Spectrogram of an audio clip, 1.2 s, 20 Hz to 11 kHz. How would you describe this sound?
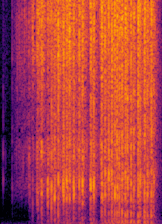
rustle.bub-Rip 3
recordings of various rustling sounds with a stereo Audio Technica 853A
bubble, rip, rustle, bublerap, scratch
